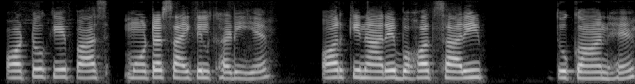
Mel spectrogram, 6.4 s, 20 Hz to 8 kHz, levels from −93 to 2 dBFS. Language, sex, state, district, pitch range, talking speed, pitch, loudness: Maithili, female, Bihar, Supaul, 235-255 Hz, 125 wpm, 245 Hz, -24 LUFS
